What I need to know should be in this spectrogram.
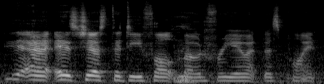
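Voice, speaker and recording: Woman streamer host, bright and sharp tone, chatty self-mocking rambles, slightly subdued from feeling unwell. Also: fairly low pitch, fairly even intonation, unhurried, a little hiss or hum. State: slightly under the weather, subdued. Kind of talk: casual gameplay stream chat.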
